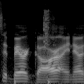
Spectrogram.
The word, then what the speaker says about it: Bearger: Isn't Beargar pronounced Bearger? Like the end is some ending as Badger? I don't know. Bearger? I pronounce it Beargar.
